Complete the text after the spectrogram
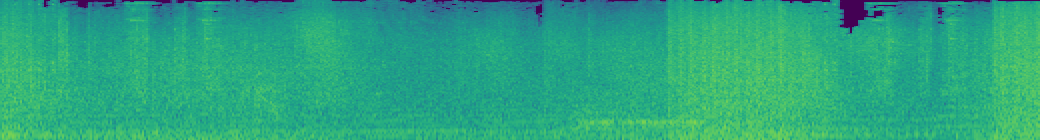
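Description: A weapon is reloaded with metallic clicks.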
